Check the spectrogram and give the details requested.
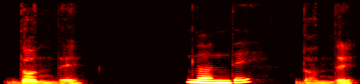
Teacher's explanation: we need to remember our nice soft Spanish th sound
